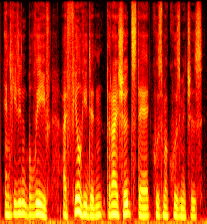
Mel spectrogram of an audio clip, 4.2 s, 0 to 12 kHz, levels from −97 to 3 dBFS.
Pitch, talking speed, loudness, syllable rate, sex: 140 Hz, 215 wpm, -17 LUFS, 5.2 syllables/s, male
